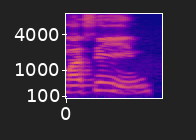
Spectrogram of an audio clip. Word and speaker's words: machine: In machine, we are pronouncing c h as s h.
